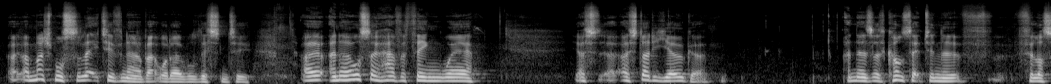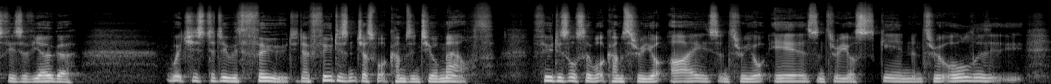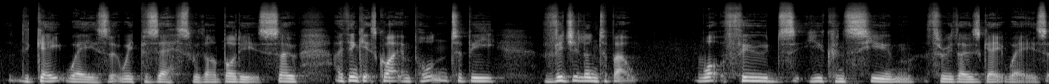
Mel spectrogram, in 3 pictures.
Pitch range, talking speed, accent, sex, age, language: 125-160 Hz, 175 wpm, British, male, 50-69, English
